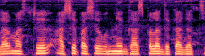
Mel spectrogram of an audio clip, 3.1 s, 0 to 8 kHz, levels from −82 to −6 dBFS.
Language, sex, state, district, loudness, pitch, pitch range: Bengali, male, Assam, Hailakandi, -16 LUFS, 130 Hz, 125-135 Hz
